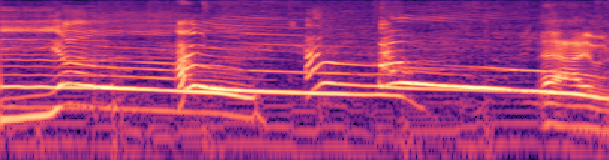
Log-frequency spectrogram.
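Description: A man howls like a dog in a series of loud, close, rising-then-sliding vocal howls, about four in a row.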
